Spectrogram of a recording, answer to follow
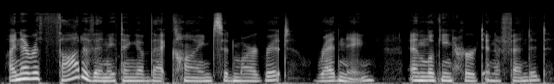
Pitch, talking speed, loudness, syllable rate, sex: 180 Hz, 175 wpm, -19 LUFS, 5.4 syllables/s, female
